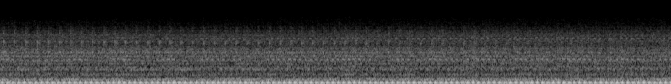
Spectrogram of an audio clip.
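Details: 2018 Honda Crosstourer at 1000 km: fast, fairly even ticking knock, about three to four per second, over a steady idle; engine knocking, cause unknown.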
